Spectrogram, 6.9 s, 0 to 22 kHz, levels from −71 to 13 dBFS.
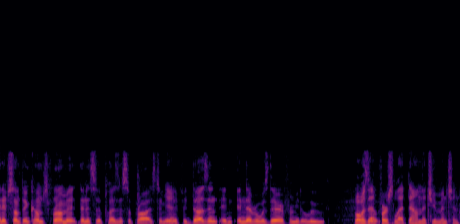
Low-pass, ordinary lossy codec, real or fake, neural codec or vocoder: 7.2 kHz; MP3, 48 kbps; real; none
